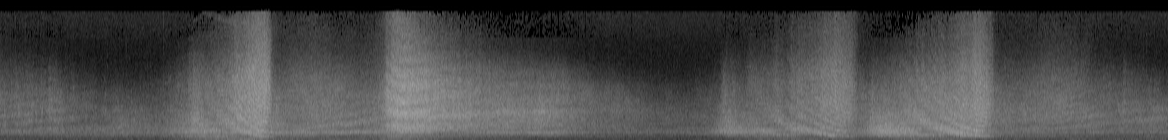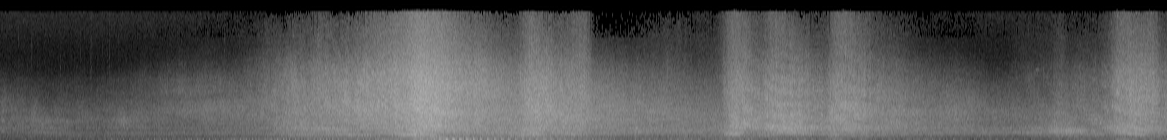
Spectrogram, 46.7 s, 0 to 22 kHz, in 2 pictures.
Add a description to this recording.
on top of Autobahn bridge, between Berlin Buch and Karow, sound of cars and vans on wet asphalt, (Sony PCM D50, DPA4060)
